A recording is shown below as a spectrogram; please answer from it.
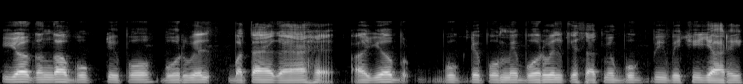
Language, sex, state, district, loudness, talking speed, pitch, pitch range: Hindi, male, Chhattisgarh, Jashpur, -19 LUFS, 185 wpm, 105 Hz, 105-110 Hz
